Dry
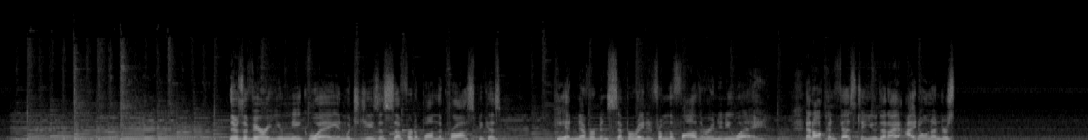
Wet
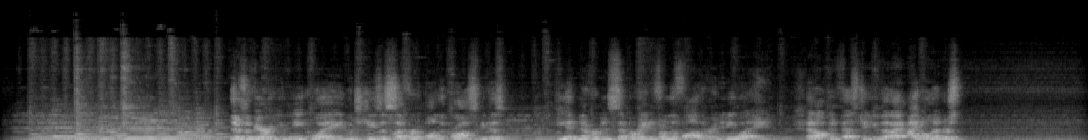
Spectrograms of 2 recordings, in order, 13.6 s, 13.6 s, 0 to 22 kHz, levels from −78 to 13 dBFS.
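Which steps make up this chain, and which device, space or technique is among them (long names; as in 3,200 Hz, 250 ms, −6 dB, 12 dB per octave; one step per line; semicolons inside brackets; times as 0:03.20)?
far laptop microphone (convolution reverb RT60 0.40 s, pre-delay 22 ms, DRR −9 dB; high-pass filter 140 Hz 6 dB per octave; automatic gain control)
level −4 dB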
